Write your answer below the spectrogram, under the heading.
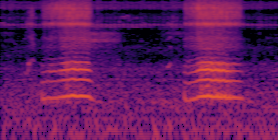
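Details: Chiro, a Siberian cat, snores while sleeping with its eyes open: two drawn-out, whistly tonal snores, each about half a second long and a little under two seconds apart, over a quiet indoor background.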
